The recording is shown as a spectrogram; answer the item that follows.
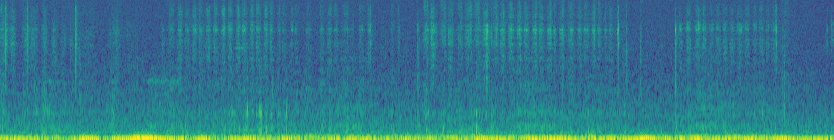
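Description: Watercolour pencil scratching across embossed watercolour paper in stretches of short strokes, with brief pauses between them.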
